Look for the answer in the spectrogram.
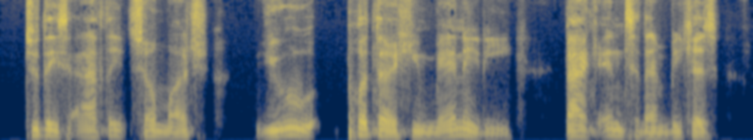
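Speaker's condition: Cerebral palsy; since birth, umbilical cord around neck three times, breathing difficulty in womb, tight muscles, gait, swimming and cycling learned in high school

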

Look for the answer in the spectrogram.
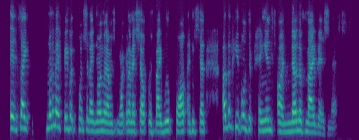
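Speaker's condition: Bilateral cleft lip and palate

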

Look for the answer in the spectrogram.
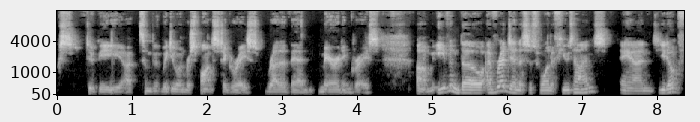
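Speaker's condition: No condition

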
